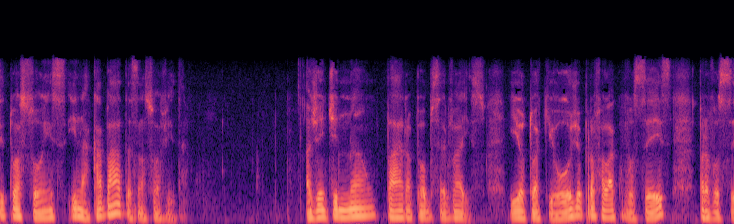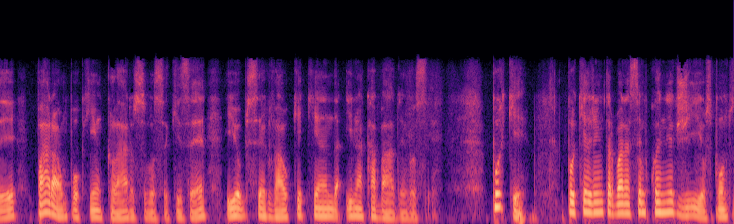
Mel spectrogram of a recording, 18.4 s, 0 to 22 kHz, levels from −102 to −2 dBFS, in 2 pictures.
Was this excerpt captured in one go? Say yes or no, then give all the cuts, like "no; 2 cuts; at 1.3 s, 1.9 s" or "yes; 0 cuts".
yes; 0 cuts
